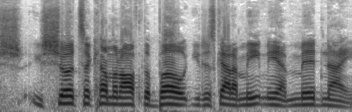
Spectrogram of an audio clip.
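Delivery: put-on New York harbor accent. Announcing that the new shirts are coming, in a put-on new york accent. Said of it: "That's the New Yorkie".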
